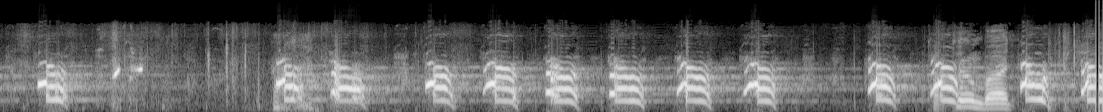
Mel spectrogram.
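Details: A year-old coonhound pup baying treed on a raccoon hunt: strong barks dropping in pitch, roughly two per second after a short pause, ending in a quick run of deeper barks; a voice briefly heard early on.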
